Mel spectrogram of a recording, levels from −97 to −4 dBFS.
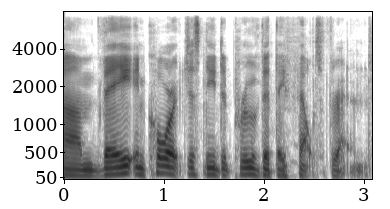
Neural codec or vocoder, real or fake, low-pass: codec, 44.1 kHz, 7.8 kbps, Pupu-Codec; fake; 7.2 kHz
